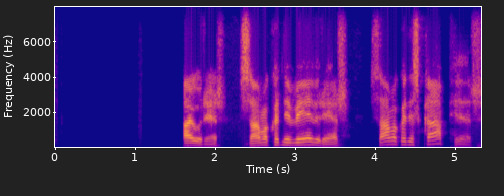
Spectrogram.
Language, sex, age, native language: Icelandic, male, 30-39, Icelandic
